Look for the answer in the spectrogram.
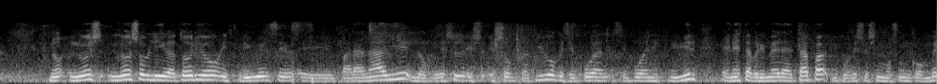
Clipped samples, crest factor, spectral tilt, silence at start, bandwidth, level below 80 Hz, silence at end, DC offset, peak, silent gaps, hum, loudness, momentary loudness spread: under 0.1%; 14 dB; -9 dB/octave; 0 s; 7.6 kHz; -54 dBFS; 0 s; under 0.1%; 0 dBFS; none; none; -15 LUFS; 8 LU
